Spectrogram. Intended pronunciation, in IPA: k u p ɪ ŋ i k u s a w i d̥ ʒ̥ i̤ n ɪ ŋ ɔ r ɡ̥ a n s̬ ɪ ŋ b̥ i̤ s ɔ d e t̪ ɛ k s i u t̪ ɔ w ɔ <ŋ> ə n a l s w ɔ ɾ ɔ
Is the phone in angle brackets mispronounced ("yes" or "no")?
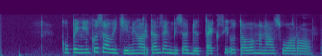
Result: no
